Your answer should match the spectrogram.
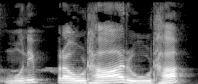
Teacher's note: Visarga is dropped in the end and dha is mahapranaha.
